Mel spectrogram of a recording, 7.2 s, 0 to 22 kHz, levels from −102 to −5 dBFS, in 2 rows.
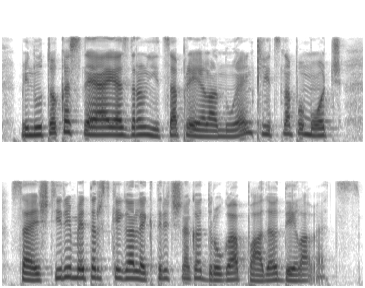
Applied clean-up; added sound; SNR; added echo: none; none; none; none.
